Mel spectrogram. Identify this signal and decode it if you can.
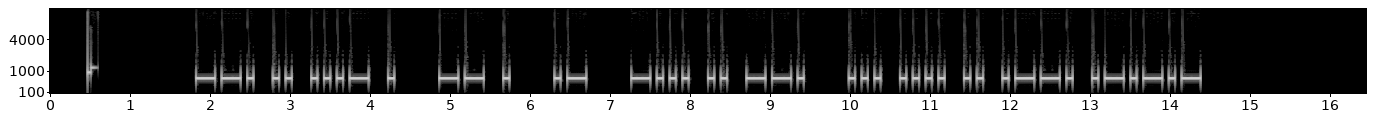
Morse code, heard as a keyed tone, about 16 wpm, 700 Hz. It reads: GIVE ME A BIG SHIP.
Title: Sentences from Top 1000 Words - Review Part 2 - 15wpm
